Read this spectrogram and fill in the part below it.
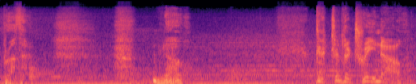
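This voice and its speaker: An earnest older scholar in a dark fantasy game. His low, creaky voice is deliberate yet very expressive. A heavy score sits beneath it. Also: music in the background, heavily acted. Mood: alarmed. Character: earnest, troubled older male Horadrim scholar. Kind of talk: cinematic fantasy game acting.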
